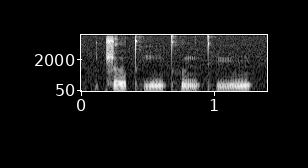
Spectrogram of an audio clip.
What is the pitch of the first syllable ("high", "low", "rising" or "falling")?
falling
